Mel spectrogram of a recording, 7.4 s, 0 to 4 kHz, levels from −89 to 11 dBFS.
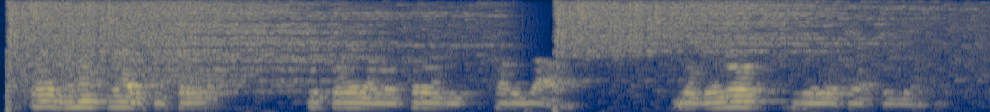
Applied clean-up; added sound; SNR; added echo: classical method WPE with log-MMSE.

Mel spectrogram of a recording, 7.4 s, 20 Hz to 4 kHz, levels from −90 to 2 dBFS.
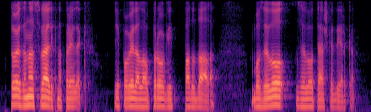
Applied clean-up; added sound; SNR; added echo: none; none; none; none.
